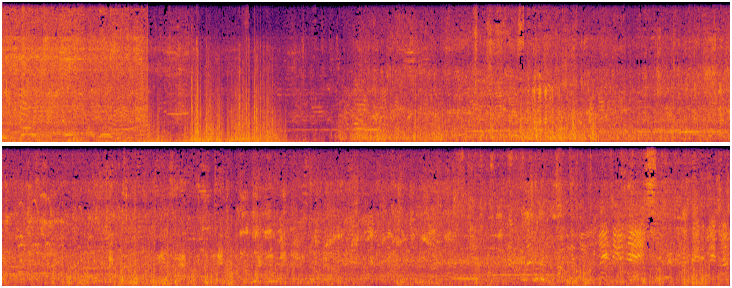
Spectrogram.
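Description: A large outdoor crowd chatters and murmurs all around.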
